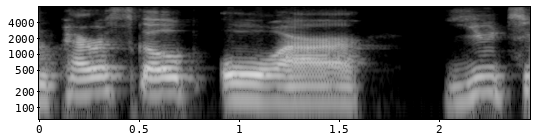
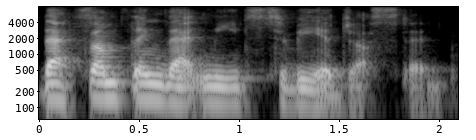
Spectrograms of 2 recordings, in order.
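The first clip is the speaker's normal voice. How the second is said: ordinary talk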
